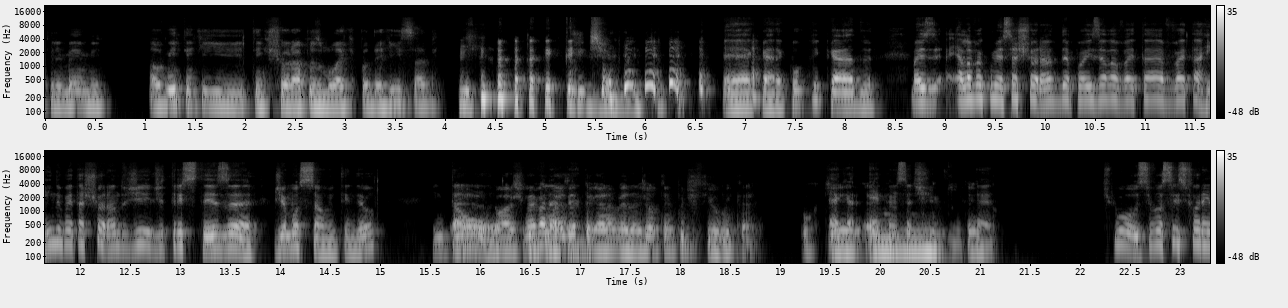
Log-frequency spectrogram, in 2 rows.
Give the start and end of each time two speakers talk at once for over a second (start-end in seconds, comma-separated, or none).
15.7-17.2, 19.4-21.2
